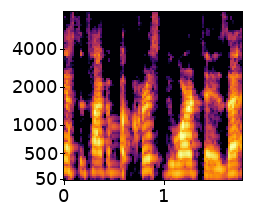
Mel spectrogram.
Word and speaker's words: Duarte: here are wanting us to talk about chris duarte is that how i say his name harrison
